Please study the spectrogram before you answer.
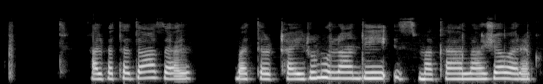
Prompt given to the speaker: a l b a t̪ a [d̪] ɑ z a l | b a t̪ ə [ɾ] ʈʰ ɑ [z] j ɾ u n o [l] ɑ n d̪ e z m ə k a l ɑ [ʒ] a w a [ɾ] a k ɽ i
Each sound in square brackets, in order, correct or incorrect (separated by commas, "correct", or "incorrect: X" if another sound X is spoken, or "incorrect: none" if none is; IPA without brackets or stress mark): correct, correct, incorrect: none, correct, correct, correct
